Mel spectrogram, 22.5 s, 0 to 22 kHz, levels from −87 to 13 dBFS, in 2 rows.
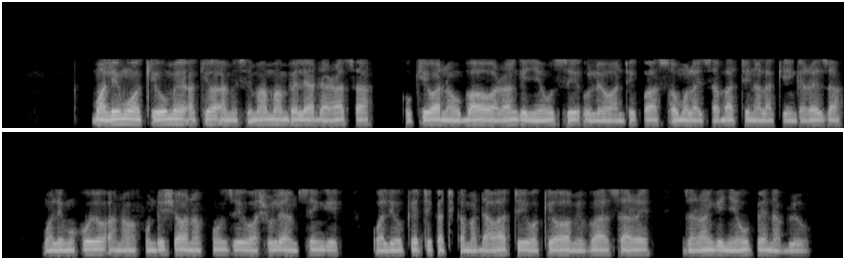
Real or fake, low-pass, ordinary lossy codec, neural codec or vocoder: real; 7.2 kHz; AAC, 16 kbps; none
